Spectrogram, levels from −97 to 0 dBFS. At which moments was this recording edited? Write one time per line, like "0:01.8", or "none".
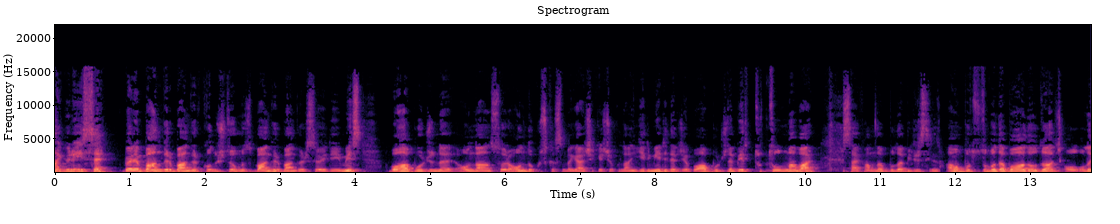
0:10.5
0:11.8

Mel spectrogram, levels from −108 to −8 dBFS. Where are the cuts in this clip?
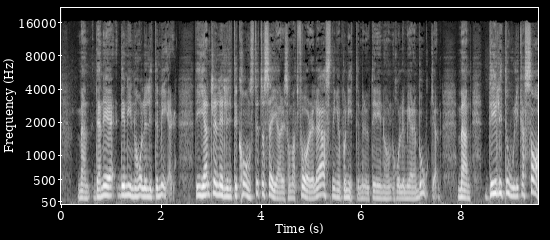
none

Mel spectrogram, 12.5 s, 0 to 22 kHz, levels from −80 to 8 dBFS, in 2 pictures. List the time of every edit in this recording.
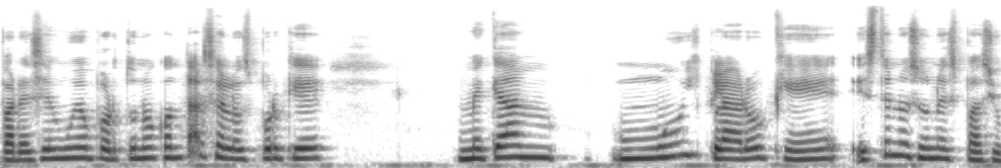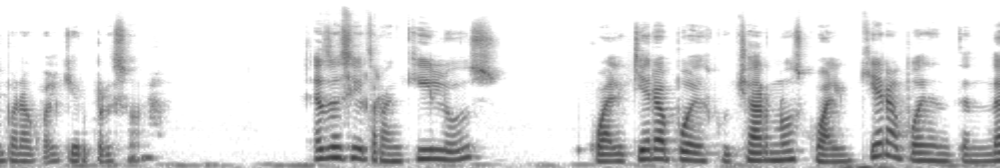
0:08.5

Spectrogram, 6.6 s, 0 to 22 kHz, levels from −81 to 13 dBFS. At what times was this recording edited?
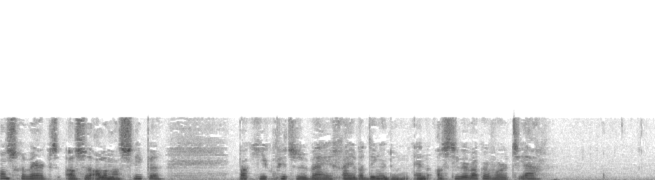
0:02.3

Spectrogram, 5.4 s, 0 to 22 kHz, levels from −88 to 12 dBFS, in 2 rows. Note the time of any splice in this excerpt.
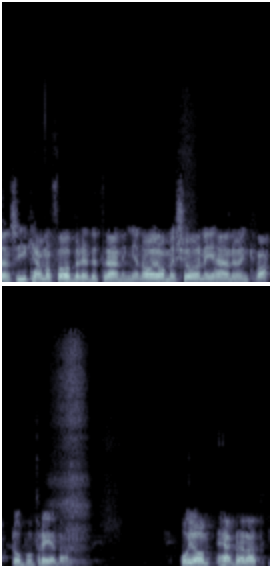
none

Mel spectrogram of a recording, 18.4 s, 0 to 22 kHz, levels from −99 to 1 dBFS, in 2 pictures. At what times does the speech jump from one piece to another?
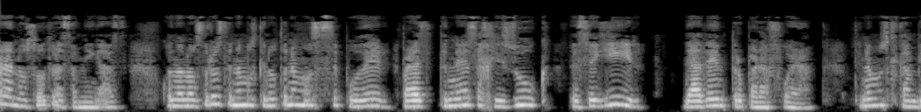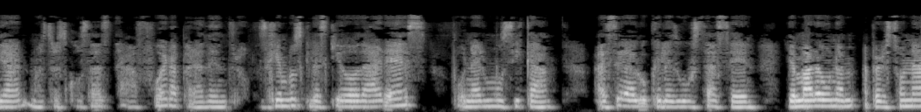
0:04.0
0:11.7

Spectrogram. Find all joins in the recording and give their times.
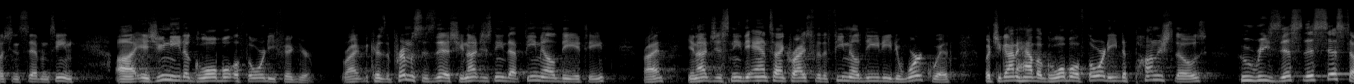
none

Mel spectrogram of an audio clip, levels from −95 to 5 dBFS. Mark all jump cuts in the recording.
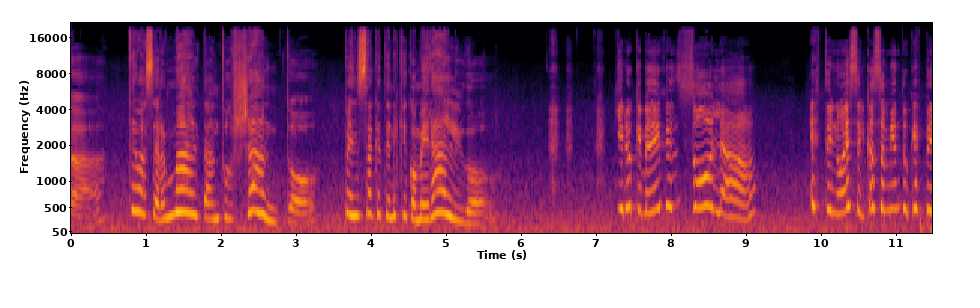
0:07.2
0:09.8

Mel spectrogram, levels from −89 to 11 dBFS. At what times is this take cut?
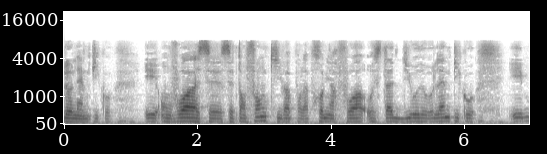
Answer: none

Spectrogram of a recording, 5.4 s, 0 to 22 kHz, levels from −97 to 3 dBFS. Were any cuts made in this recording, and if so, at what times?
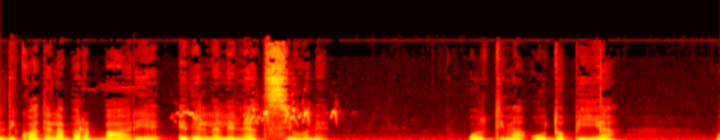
none

